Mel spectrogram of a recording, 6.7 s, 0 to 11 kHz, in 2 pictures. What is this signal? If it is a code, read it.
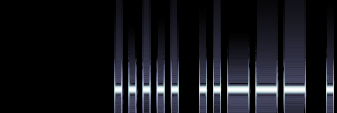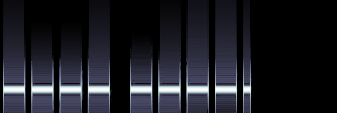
Morse code, heard as a keyed tone, about 17 wpm, 700 Hz. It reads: 5219
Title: Numbers - 4-Digit 17wpm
